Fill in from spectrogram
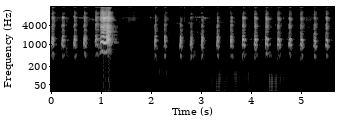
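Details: Chicken cackling while laying an egg: quick clucks, one loud rasping squawk, a short pause, then a long even train of about fourteen clucks at a brisk steady pace.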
